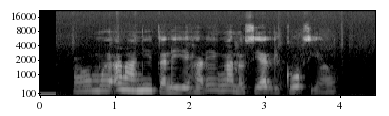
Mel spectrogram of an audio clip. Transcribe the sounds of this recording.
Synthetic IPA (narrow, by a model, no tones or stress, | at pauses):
aomwɛaɾaɲitaneiɾɛɦaɾeŋanɔsjaðikosjaɔ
